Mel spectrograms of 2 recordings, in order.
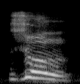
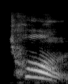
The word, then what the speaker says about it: zhong: Nah, begitu ketemu huruf ini, nah, ZHONG, kita bacanya zong gitu ya. Padahal bukan seperti itu bacanya ya. Kalau kita memang bacanya zong ya. Tapi kalau di bahasa Mandarin tidak seperti itu. Tadi ZH berubah jadi apa? Che gitu kan. Jadi bacanya chong. Seperti itu. Iya. Jadi bukan zong gitu ya.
